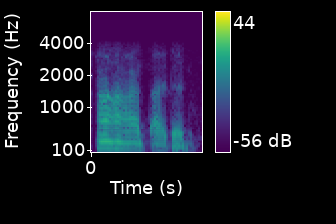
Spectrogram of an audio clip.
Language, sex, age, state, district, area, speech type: Kannada, male, 30-45, Karnataka, Belgaum, rural, conversation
